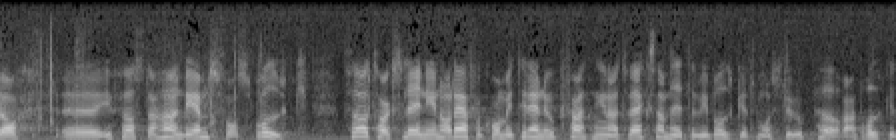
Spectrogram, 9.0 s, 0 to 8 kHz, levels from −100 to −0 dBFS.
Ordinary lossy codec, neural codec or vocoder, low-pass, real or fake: none; none; none; real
